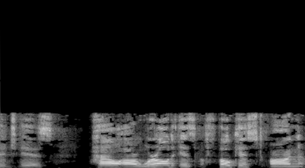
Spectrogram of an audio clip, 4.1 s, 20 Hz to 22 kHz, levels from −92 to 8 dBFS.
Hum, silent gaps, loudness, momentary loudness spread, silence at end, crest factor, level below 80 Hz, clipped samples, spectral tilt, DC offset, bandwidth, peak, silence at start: none; 1.10-1.18 s; -16 LUFS; 8 LU; 0 s; 14 dB; -78 dBFS; under 0.1%; 0.5 dB/octave; under 0.1%; 7.6 kHz; -2 dBFS; 0 s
